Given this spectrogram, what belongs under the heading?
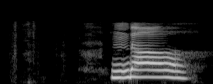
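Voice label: "yi1sheng1" Mandarin Chinese, female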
